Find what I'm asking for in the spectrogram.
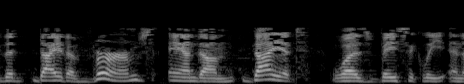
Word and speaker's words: Worms: And that's how we pronounce it in English. Don't get confused. Some people think, wow, what were they making Luther eat? It's actually the German pronunciation is Diet of Worms.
